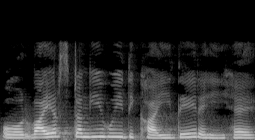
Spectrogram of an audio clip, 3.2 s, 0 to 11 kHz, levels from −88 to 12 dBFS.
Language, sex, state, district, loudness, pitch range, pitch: Hindi, male, Punjab, Fazilka, -15 LUFS, 220-280 Hz, 245 Hz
